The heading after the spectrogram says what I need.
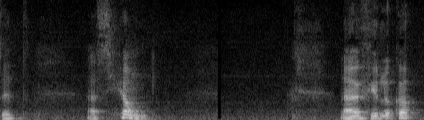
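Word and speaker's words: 형: So the word Hyung and kata is identical. It's just the Korean way to pronounce the Japanese word for kata.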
